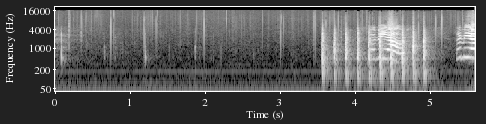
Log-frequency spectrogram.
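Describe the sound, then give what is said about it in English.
A fist pounds on a door in a rapid burst of about eight loud thuds after a quiet stretch, while a voice shouts "Let me out!" over the banging. “Go bang on the door and yell, let me out, let me out.”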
